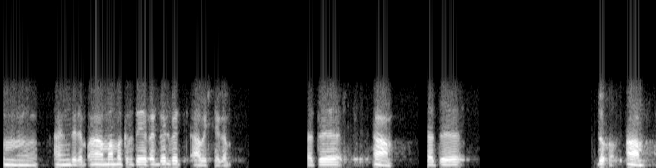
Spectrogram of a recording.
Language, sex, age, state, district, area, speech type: Sanskrit, male, 18-30, Kerala, Kottayam, urban, conversation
